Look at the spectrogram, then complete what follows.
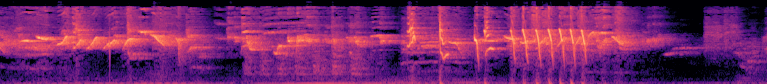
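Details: Orange-spotted bulbul delivering continuous, tightly packed song for competition bird training: a rolling stream of wavering whistles, then a rapid burst of repeated sharp notes before it trails off quietly.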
